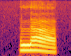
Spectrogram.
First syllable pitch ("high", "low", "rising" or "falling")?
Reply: falling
